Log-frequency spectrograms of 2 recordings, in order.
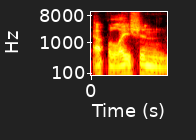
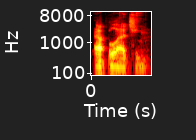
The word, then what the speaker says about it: Appalachian: Uh, most people say Appalachian, but around here we call it Appalachin.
